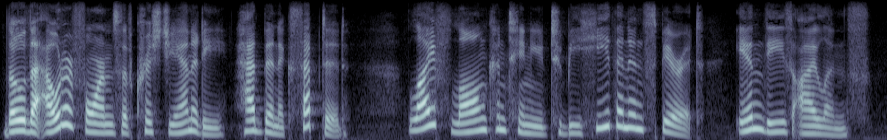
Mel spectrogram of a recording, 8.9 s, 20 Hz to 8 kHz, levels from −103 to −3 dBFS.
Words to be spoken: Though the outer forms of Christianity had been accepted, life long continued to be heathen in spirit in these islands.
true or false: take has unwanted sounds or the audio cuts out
false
